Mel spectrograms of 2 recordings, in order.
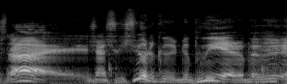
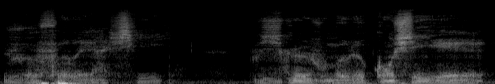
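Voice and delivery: whisper; 9 semitones lower, 6 dB quieter than usual. Acted. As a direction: breathe it secretly to the lord. Secret exchange, hushed reply.

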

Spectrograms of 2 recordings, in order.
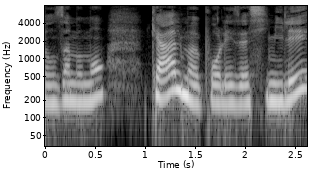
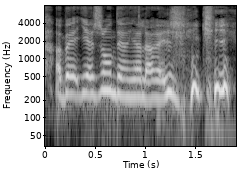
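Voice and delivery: usual speaking voice

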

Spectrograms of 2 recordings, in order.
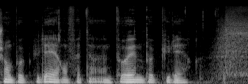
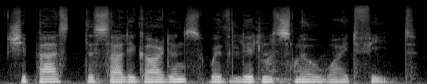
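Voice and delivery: very slow, measured poem reading; poem recitation; much slower than usual. Acted. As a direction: recite the verse slowly, lingering on each phrase. Reads Yeats poem aloud. (récitation lente d'un poème)

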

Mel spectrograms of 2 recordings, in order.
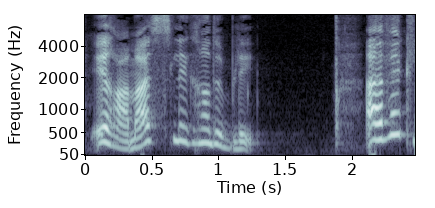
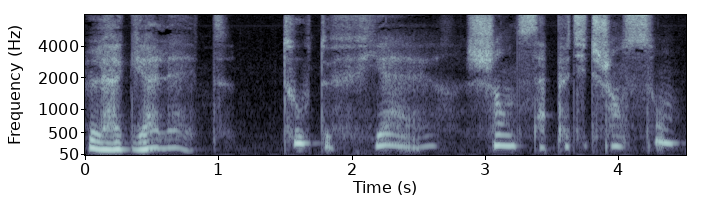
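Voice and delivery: whispering; 5 semitones lower, 8 dB quieter, slower than usual. A narrator's reading. Whispered narration.

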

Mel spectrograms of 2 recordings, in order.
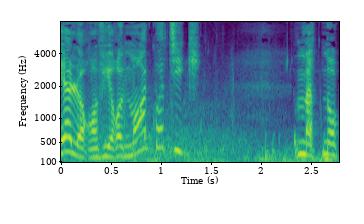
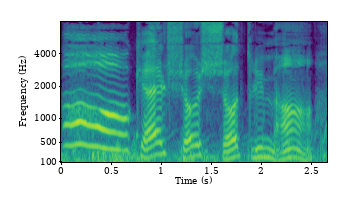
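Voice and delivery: mocking; much slower than usual. Mocking the squeamish human.

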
